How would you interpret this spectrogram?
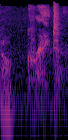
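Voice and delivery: barely voiced whisper to oneself; dreading aside. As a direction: whisper it under your breath, acted dread.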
